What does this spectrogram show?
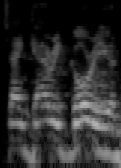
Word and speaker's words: Zargaryan: He's Zargaryan or however we pronounce it. It's Zargaryan, man. Mm-hmm. Zargaryan, that's it.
